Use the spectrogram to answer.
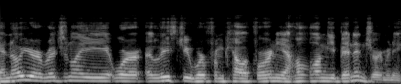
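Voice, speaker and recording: Over a quiet background, a man with a fairly high pitch talks at a very fast pace. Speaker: radio host; radio show host interviewer. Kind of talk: interview. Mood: friendly, fan-like. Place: home room. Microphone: video call.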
